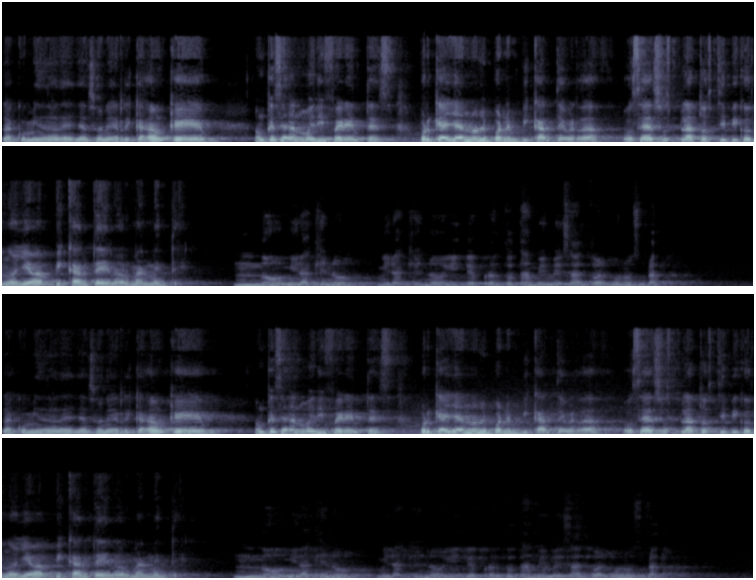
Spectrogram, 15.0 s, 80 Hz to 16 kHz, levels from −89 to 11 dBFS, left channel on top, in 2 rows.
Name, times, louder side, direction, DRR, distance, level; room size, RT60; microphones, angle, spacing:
voice 1, 0.0-2.1 2.5-9.2, left 2 dB, 30° left, 9 dB, 0.8 m, -27 dB
sound 1, 3.5-7.8, equal, 90° right, 4.7 m, -49 dB
voice 2, 9.8-14.0, left 1 dB, 75° left, 3 dB, 3.8 m, -41 dB
28.0 x 17.0 x 8.6 m, 1.4 s
head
